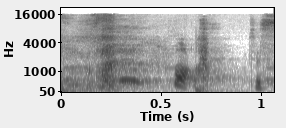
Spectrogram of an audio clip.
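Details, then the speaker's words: Real sneeze into a face mask, demonstrating how a mask reduces droplet spread: a single explosive sneeze with a quick intake and forceful burst, slightly muffled, then a short breath. "so let's take a look at how this works by sneezing with a mask on as you can see a mask is a really easy way to reduce the spread of droplets"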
